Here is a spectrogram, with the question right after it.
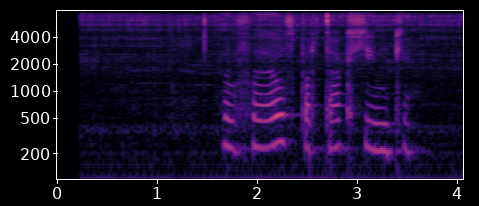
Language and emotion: Russian, neutral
